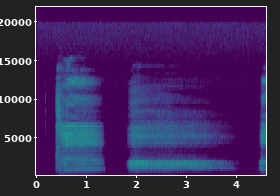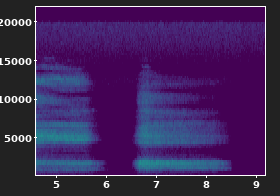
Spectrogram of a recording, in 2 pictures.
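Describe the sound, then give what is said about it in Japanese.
Deep, slow breathing during a guided breathing exercise: two long, loud, airy breath cycles in a row, each heavy and steady with a short pause between them, and no talking. “そんな時は深呼吸。ほら、”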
